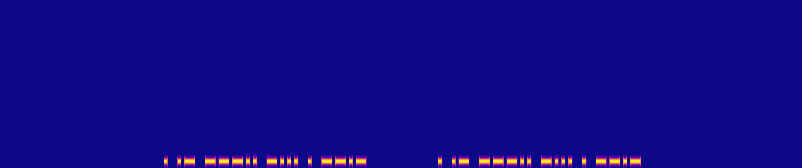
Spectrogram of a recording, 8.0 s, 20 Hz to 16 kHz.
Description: Morse code, heard as a keyed tone, about 34 wpm, 700 Hz. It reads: EA8BEQ EA8BEQ
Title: DXCC-100 Call Signs - 6 Characters - Repeated 2x - 35wpm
